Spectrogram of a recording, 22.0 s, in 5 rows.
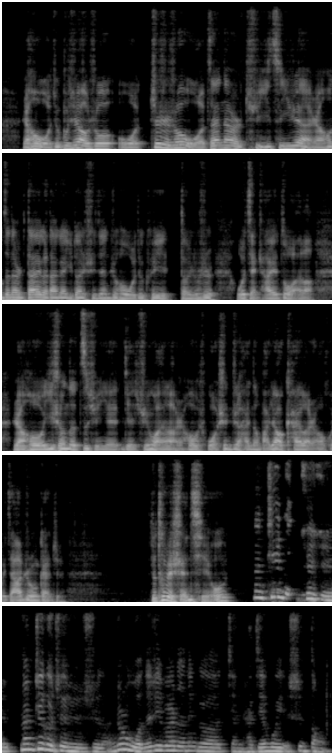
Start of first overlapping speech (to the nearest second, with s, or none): none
